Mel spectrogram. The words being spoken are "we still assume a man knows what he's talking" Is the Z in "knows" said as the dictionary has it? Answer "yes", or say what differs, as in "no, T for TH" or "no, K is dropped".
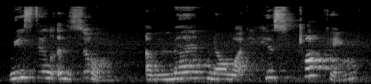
no, Z is dropped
